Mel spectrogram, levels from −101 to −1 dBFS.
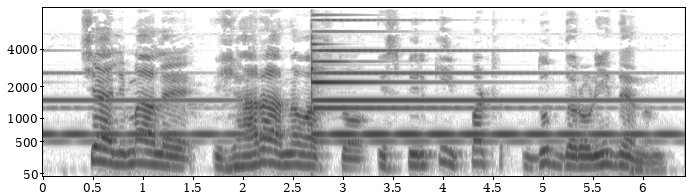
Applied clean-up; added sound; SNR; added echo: none; Percussion; -2 dB; none.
